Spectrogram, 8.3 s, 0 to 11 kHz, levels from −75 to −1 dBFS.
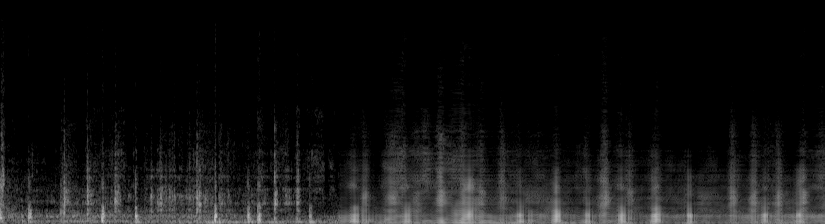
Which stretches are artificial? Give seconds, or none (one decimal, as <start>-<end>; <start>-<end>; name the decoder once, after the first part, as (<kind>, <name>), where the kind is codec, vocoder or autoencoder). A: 3.4-8.3 (vocoder, Vocos)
